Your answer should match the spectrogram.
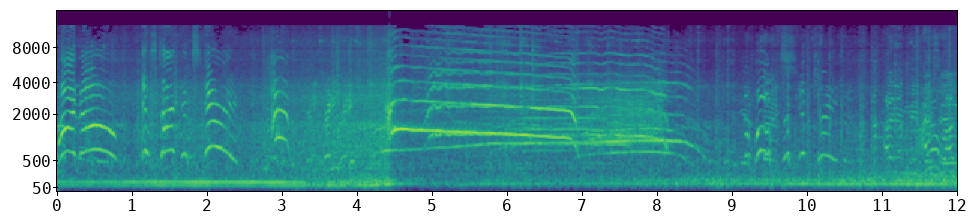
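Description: Amusement-park miniature train running with a steady low engine hum, whose pitch shifts about three to four seconds in. Riders call out in short whoops early on, then several voices hold one long, slowly falling 'woo' together for about three seconds, the loudest sound here.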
